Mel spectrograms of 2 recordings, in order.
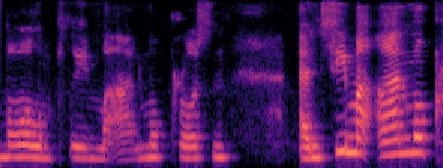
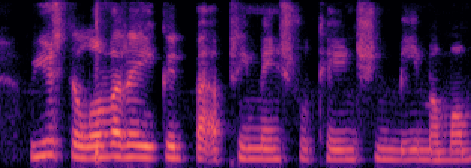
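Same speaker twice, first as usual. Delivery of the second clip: usual speaking voice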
